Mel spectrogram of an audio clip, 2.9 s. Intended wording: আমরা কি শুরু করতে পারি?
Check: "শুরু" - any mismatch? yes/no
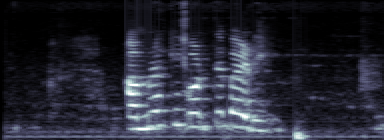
yes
